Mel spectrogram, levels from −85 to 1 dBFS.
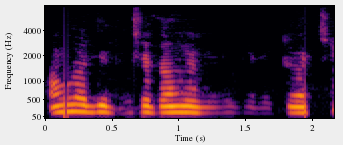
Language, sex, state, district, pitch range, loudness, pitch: Bengali, male, West Bengal, Dakshin Dinajpur, 150-170 Hz, -22 LUFS, 160 Hz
